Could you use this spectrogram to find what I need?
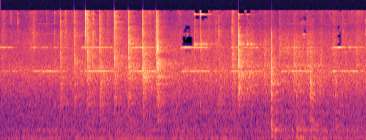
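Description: Metal parts knock and clank as a frame is assembled.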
